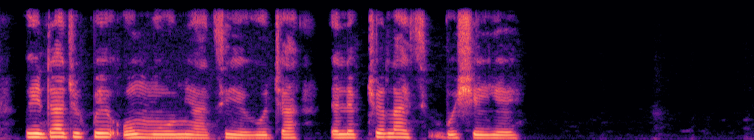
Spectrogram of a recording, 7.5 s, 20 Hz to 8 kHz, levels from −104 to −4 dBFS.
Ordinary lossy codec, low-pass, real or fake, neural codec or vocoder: none; 7.2 kHz; real; none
